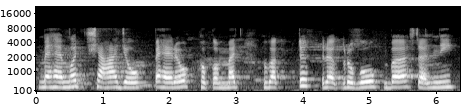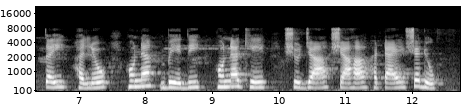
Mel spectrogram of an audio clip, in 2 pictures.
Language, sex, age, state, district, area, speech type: Sindhi, female, 18-30, Madhya Pradesh, Katni, rural, read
